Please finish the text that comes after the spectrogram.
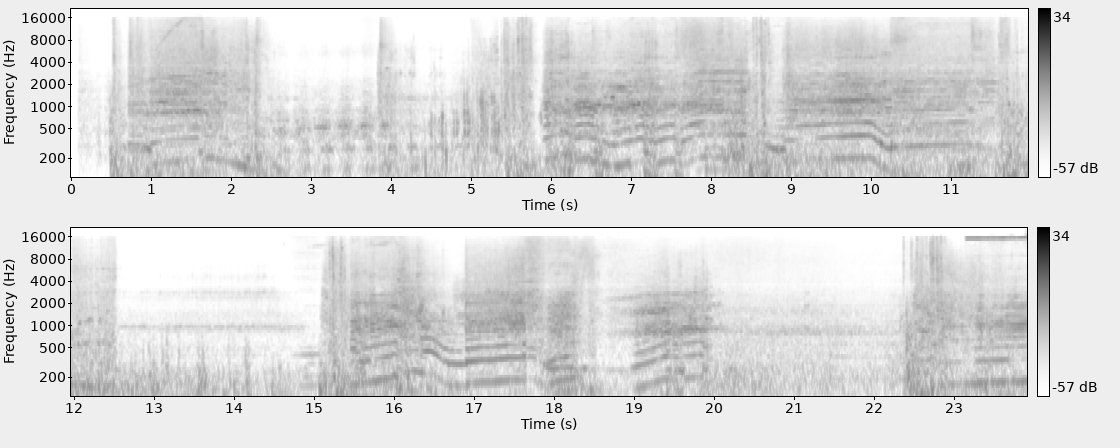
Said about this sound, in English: tonight we're going to talk about drifting. And when I think of drifting, there's something that comes to my mind. Check out this video.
